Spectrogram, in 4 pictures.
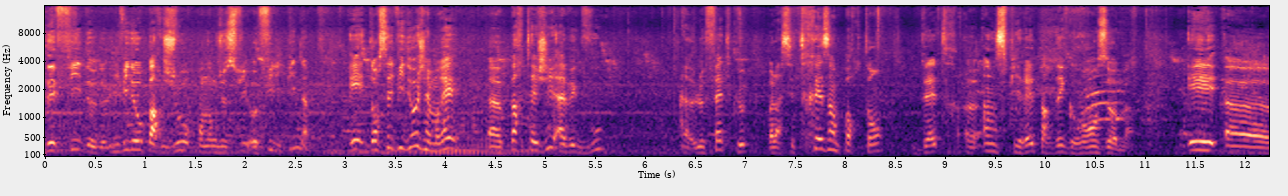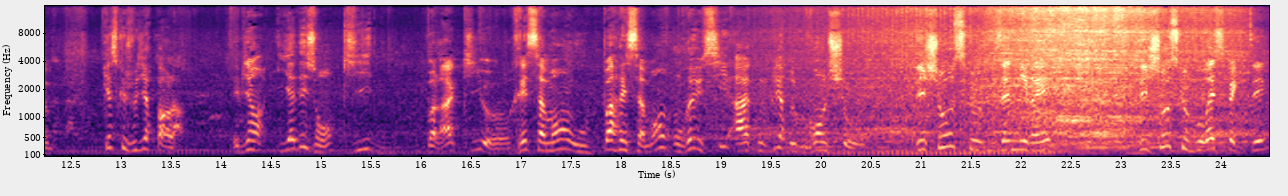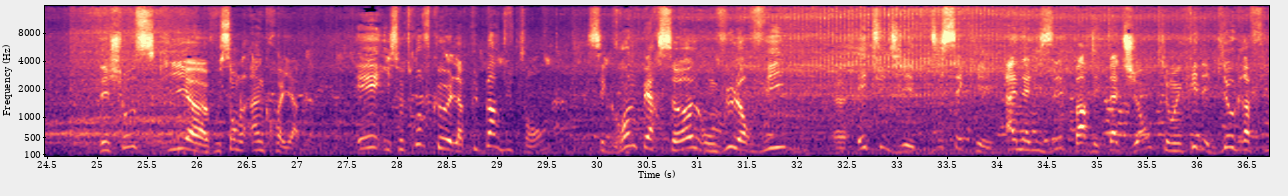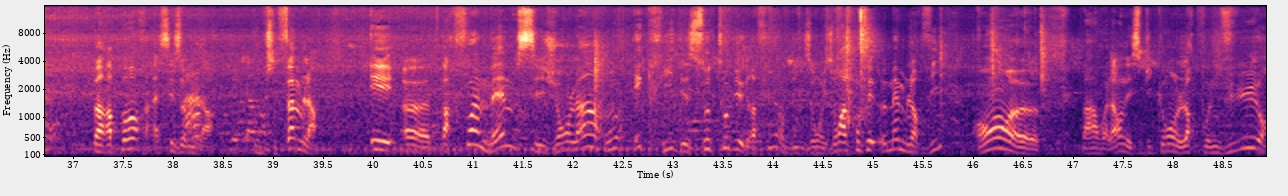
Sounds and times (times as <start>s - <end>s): Speech: 0.0s - 5.6s, 6.4s - 22.4s, 23.2s - 48.9s.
